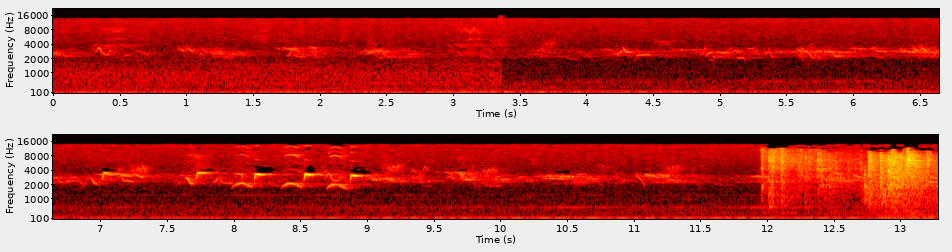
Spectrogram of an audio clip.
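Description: Small songbirds chirping over and over, over a steady low hum. About twelve seconds in, a loud rough noise starts and drowns them out.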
